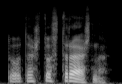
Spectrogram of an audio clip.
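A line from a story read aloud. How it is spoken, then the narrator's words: Sad wry laugh. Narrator (Russian): грустно усмехнулся Савка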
